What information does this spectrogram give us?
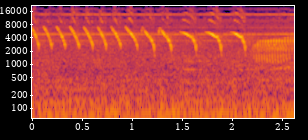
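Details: Singing canary for training other canaries, delivering an even series of about a dozen loud descending whistled sweeps, gradually slowing, over a soft background hiss.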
